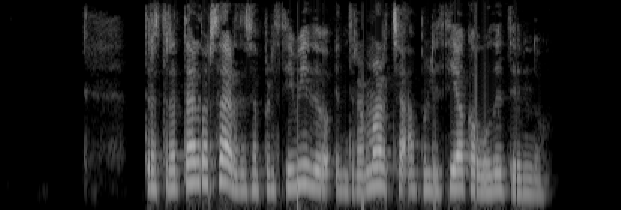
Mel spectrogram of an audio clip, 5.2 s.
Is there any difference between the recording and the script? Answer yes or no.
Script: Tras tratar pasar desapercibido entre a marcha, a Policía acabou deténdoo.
no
